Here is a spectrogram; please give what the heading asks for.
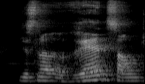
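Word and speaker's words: Ghana: घाना जगह का नाम है, they would pronounce it एज गाना, गाना.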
